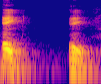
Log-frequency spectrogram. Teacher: La deuxième diphtongue de l'allemand ressemble au français Eil, mais sans trop appuyer sur le second élément de la diphtongue.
